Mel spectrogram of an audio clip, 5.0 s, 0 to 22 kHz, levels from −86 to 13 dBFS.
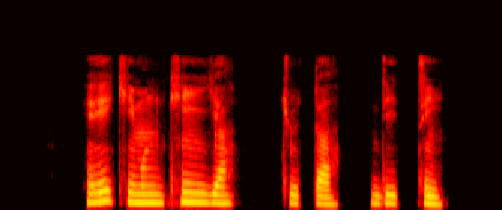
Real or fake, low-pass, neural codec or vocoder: real; 7.2 kHz; none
